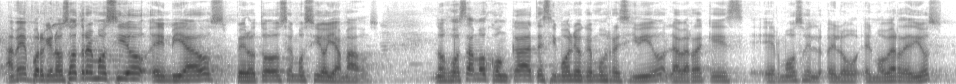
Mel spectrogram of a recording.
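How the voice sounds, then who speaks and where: A man who went on a mission trip, sharing a testimony and exhorting the congregation, lively with some hesitations. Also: fairly high pitch, brisk. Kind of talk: church testimony and short reflection. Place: church hall. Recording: long hall reverb.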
